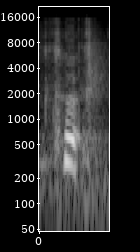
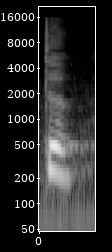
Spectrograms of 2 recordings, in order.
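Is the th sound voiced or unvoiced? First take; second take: unvoiced; voiced. First: The th sound is unvoiced, without throat vibration. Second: The th sound is voiced, with throat vibration. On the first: "And when you say soft sound, you will feel no vibrations in your throat" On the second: "When you say the hard sound or voiced sound of digraph T H, you will feel little bit vibrations in your throat"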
